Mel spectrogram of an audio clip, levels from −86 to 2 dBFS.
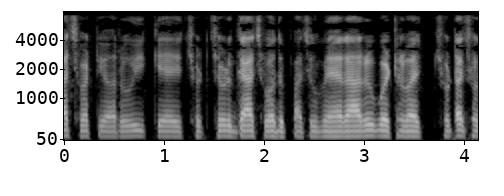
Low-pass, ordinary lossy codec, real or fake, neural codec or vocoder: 7.2 kHz; MP3, 48 kbps; real; none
